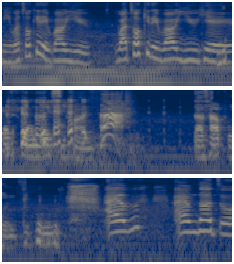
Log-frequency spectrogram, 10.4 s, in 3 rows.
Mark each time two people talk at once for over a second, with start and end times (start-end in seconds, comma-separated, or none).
3.2-4.8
